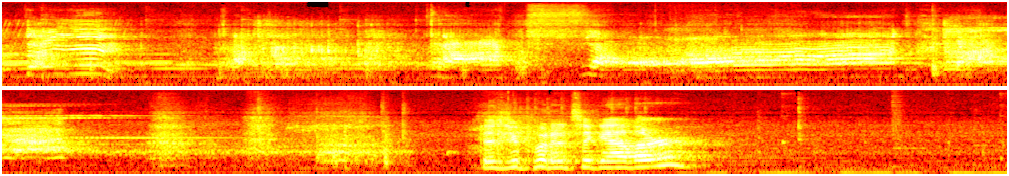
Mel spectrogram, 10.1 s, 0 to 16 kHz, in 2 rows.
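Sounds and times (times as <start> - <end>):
man shouting: 0.0 - 0.6, 2.2 - 5.4.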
